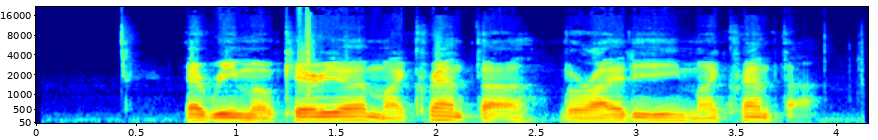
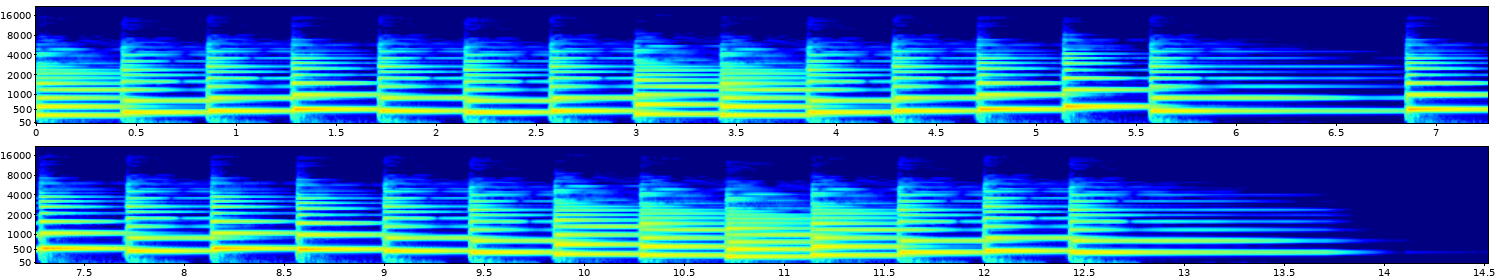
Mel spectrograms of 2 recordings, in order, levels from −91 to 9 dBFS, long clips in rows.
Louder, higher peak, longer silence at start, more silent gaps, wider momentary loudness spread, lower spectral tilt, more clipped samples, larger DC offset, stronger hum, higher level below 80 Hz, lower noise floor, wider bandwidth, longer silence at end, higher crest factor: first, -17 LUFS vs -28 LUFS; first, 0 dBFS vs -16 dBFS; first, 0.4 s vs 0 s; neither; about the same, 8 LU vs 8 LU; first, -6 dB/octave vs -3.5 dB/octave; neither; neither; neither; first, -56 dBFS vs -68 dBFS; second, -42 dBFS vs -86 dBFS; first, over 20 kHz vs 8.6 kHz; second, 0.3 s vs 0.75 s; about the same, 18 dB vs 14 dB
